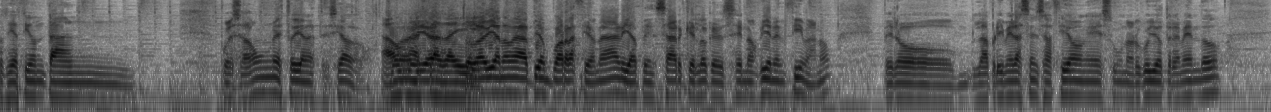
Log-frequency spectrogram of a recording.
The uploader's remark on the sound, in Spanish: El patio del Parador de Jarandilla de la Vera fue el escenario de este programa de radio-podcast en directo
